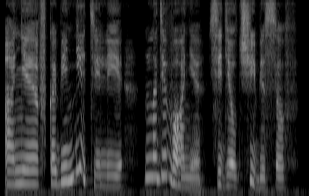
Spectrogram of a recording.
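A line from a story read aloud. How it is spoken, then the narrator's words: Slow chanting. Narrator (Russian): медленно проскандировал Шариков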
